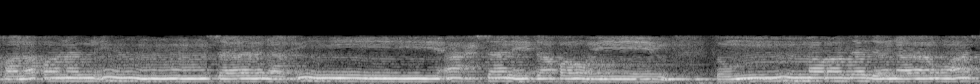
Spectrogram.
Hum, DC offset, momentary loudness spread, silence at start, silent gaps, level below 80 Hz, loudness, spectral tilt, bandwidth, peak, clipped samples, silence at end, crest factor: none; under 0.1%; 6 LU; 0 s; none; -42 dBFS; -13 LUFS; -12 dB/octave; 4 kHz; -2 dBFS; under 0.1%; 0 s; 10 dB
